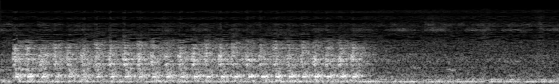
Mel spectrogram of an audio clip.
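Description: Distant rapid gunfire: one continuous burst of about three seconds that stops abruptly, over a steady low hum.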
